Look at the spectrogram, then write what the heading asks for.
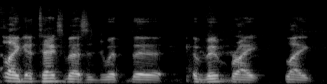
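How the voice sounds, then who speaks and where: A man's voice: medium pitch, fairly even intonation, unhurried, a bit bright. A man hosting a casual interview, talking in an enthusiastic, slangy way. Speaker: interviewer, show creator. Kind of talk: casual chat.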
